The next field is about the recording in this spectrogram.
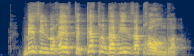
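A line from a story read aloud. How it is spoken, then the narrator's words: Old man yelling. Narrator (French): hurla le vieux Pardaillan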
